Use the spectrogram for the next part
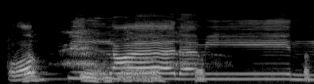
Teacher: র ফাতহা বা শাদ্দা রব, রটা মোটা হবে। রব্বিল আলামিন আলামিন আইন কণ্ঠনালীর মাঝখান থেকে চাপ দিয়ে বলতে হবে, হামজার মতো যেন না হয়।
